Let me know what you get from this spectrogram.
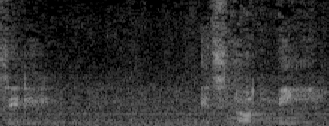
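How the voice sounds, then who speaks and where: An actor playing an earnest, anxious middle-aged father speaking over a radio link in an audio drama. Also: takes it slowly. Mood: worried. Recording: distant, echoey radio with noise.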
